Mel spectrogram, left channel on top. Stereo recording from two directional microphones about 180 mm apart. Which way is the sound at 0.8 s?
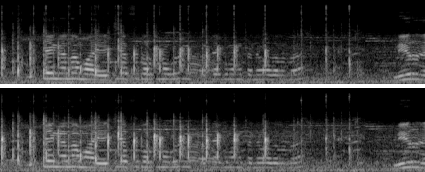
40° left (ahead or behind).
